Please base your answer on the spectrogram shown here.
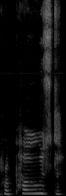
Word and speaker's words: proposed: we say the person proposed to you propose the s sounds like z so proposed also the verb close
